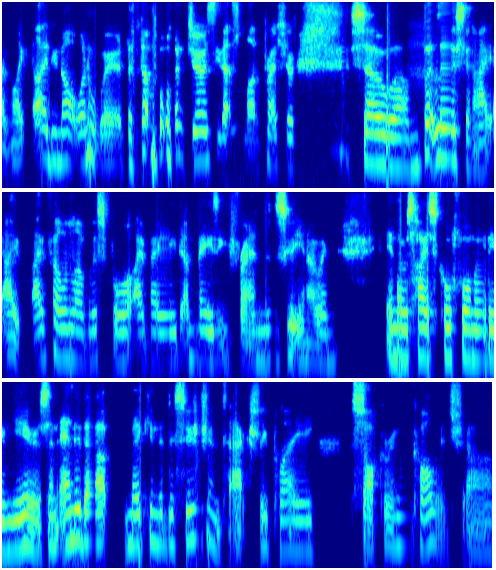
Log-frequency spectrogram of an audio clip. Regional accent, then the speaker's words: England, United Kingdom; And obviously growing up in England, it was, you know, it's everywhere.

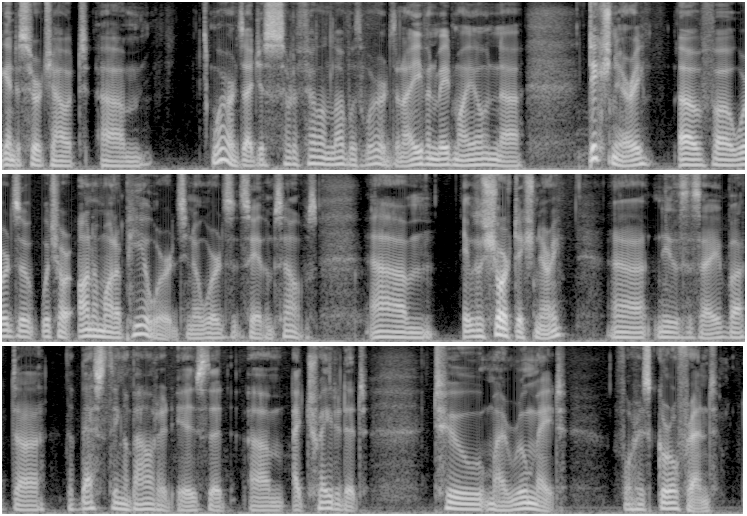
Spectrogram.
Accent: San Francisco, California, United States; born there; my heritage and my genealogy is almost completely Irish, but I was born in San Francisco

